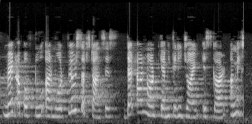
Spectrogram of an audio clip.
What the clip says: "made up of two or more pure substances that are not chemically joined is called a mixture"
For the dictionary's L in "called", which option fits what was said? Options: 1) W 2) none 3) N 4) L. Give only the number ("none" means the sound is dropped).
2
